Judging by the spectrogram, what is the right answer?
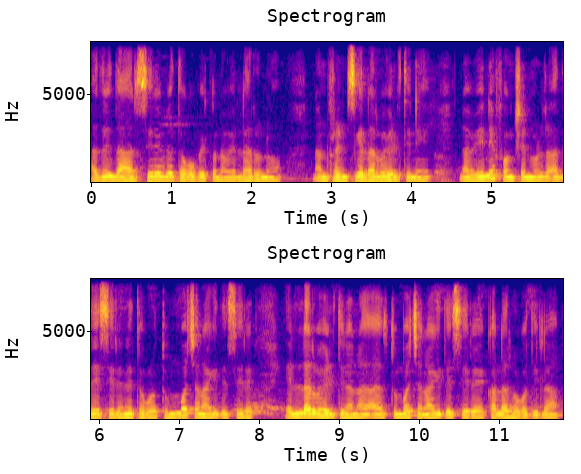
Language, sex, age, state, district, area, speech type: Kannada, female, 45-60, Karnataka, Bangalore Urban, urban, spontaneous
